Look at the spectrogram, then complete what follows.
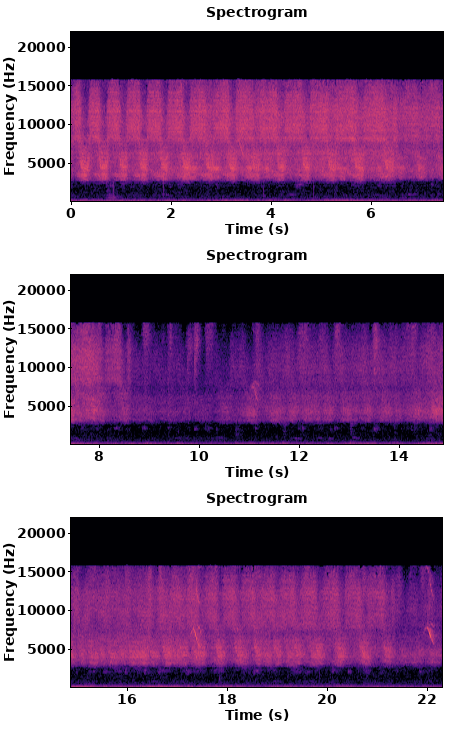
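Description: Chorus of insects buzzing high-pitched in steady pulses, a few a second. It is loud at first, drops back for a few seconds midway, then builds again.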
